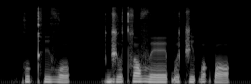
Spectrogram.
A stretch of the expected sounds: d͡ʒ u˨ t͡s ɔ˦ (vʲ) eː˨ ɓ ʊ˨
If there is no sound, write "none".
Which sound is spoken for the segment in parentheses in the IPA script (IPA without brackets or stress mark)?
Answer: v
